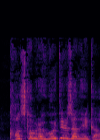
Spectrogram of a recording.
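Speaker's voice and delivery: put-on furious rage, pitched way up. Telling a story, acting out a man's furious outburst. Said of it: "っつってブチギレて".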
